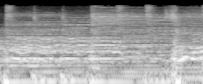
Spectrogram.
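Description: A trot song sung live over an amplified backing track: one voice holding a wavering melody line above a steady drum beat with cymbal hits.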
